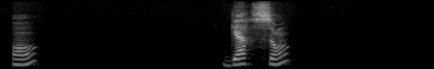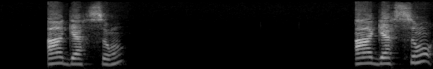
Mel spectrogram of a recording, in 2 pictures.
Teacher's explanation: Be sure not to pronounce the N of garçon, but produce a nasal sound.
